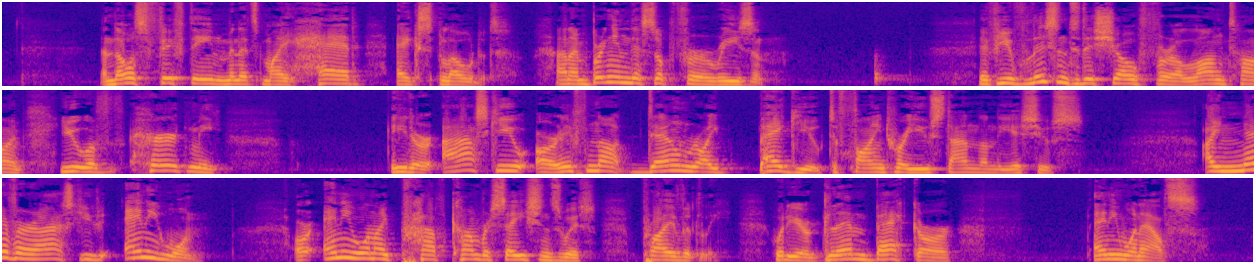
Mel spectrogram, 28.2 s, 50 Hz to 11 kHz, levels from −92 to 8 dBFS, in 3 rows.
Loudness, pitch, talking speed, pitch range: -17 LUFS, 160 Hz, 140 wpm, 140-180 Hz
